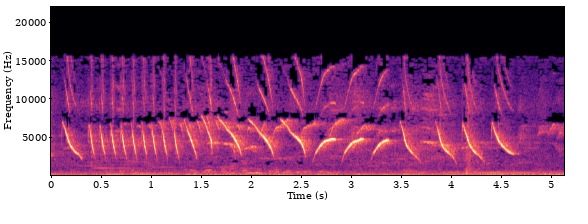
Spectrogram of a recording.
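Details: F1 canary with regional training-contest wins, singing near moulting time in a fast, tight 'speed rapat' style: rapid repeated downward-sweeping whistled notes, then looping slurred phrases and high trills.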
